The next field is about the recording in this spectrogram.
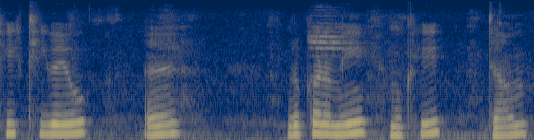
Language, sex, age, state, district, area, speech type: Sindhi, female, 60+, Gujarat, Kutch, urban, spontaneous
